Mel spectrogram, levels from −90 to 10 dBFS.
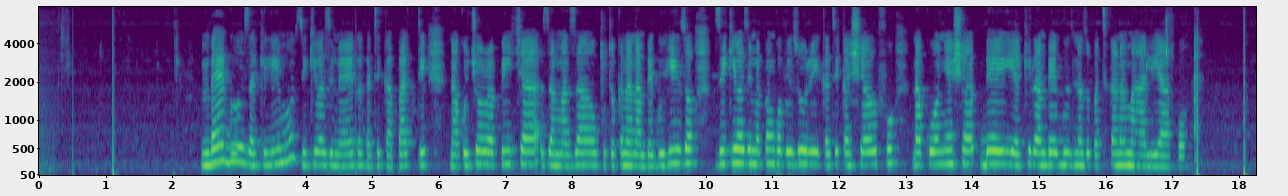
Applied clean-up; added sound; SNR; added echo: none; none; none; none.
